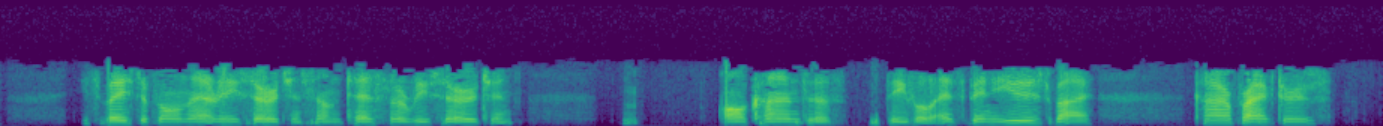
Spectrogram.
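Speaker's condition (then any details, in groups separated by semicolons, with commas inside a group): Parkinson's disease; tremor in right hand, stiff right fingers; using AO scanner technology, reports feeling better; shaky voice, voice getting better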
